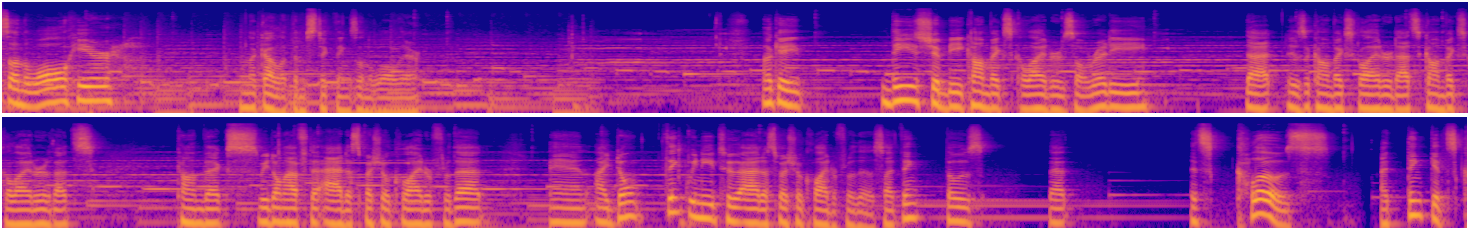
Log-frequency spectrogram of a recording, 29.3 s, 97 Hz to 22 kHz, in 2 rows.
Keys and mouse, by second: 0.9 middle click, 4.1 middle click, 5.6 p, 5.8 Tab, 8.1-9.2 middle drag, 10.0-10.6 middle drag, 11.5-13.0 middle drag, 14.0-14.4 middle drag, 15.0 click, 15.5-17.2 middle drag, 17.6 shift+middle drag, 18.3-19.2 middle drag, 19.4 click, 20.0-20.7 middle drag, 21.4 KP_Divide, 22.2-27.5 middle drag, 28.1-29.3 middle drag.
